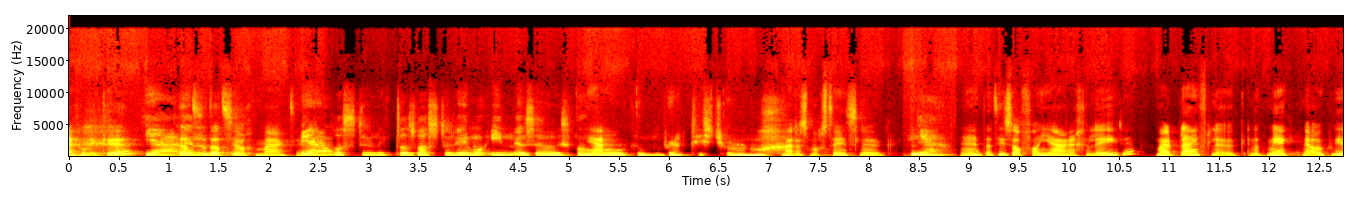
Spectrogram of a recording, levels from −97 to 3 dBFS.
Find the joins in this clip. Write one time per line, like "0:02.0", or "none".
0:02.6
0:03.3
0:10.7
